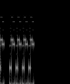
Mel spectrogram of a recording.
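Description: A short electronic phone ringtone from the Phoenix Wright: Ace Attorney game plays after redial is pressed, a quick run of four bright beeping tones that stops abruptly, with no voices.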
